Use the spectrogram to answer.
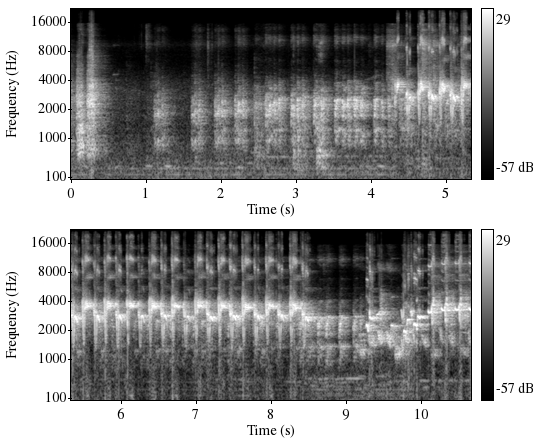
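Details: Black-winged myna in full song, used as a lure and master recording for training birds; softer harsh notes lead into a long, rapid, rhythmic run of loud wavering whistles, ending with a downslurred phrase.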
